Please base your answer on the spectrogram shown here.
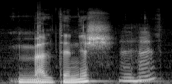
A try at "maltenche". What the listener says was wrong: Maltenche. Oui, le I ne se prononce pas. Maltenche.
